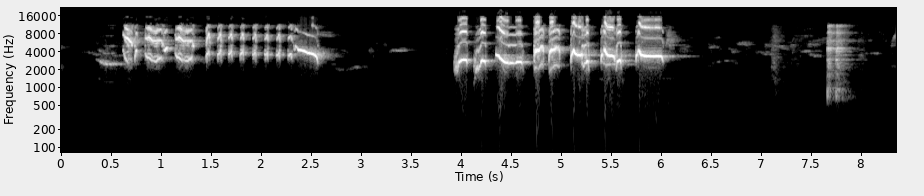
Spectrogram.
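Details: Orange-headed thrush song for provoking other birds to sing: a quick run of about fifteen repeated buzzy notes, a pause, then loud clicking and slurred whistled phrases, and one last short rasping burst.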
